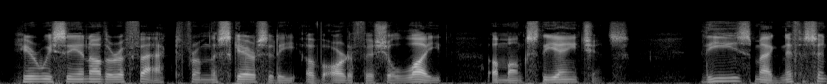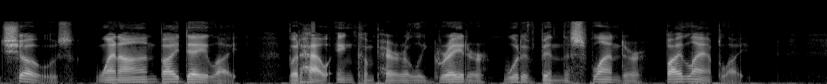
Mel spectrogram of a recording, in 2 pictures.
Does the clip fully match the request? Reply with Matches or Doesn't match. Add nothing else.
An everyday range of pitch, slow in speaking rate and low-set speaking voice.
Matches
